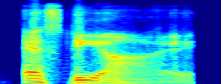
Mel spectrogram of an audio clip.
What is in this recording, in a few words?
"SDI", British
